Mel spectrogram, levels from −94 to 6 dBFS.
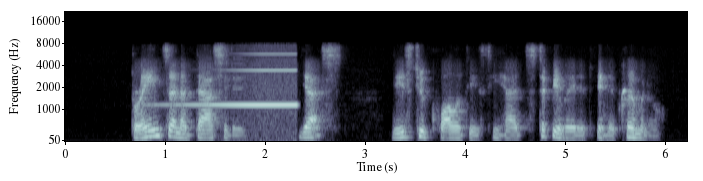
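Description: From 0.73 s to 2.36 s a loudspeaker feedback squeal rises out of the speech: a single tone near 1.2 kHz that swells over roughly a second and a half until it sits about 5 dB above the voice. The microphone was picking up its own loudspeaker, and at that frequency the loop gain passed one. Unlike a steady whistle or interference tone, it starts faint and keeps climbing. The G.722 wideband coding keeps the squeal and voice below about 7.8 kHz.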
